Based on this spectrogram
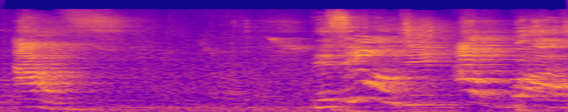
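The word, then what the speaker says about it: אב: Ab, et le bête, là, on le prononce V. Donc Av.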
